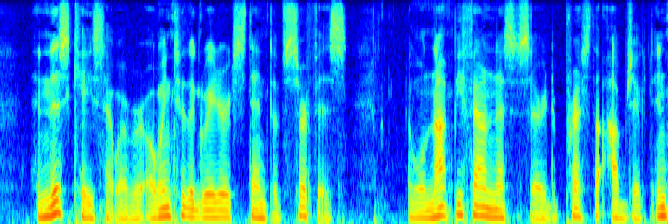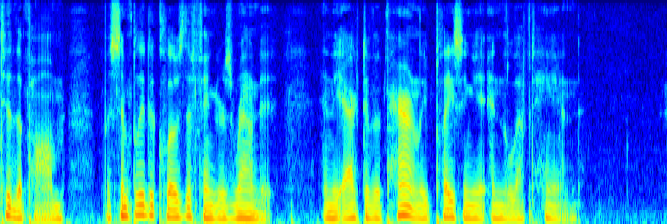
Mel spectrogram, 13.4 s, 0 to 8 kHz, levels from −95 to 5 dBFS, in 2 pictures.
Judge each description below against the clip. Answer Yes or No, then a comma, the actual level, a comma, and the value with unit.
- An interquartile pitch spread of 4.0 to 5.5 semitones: Yes, average, 4.3 semitones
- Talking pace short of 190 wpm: No, average, 195 wpm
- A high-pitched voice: No, very low, 95 Hz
